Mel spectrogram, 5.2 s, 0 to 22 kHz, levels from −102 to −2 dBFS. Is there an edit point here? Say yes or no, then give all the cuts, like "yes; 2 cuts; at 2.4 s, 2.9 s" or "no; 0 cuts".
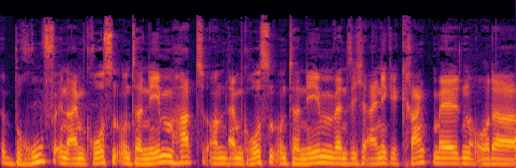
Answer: yes; 1 cut; at 2.3 s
